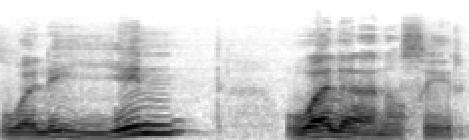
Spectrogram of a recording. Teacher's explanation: Fusionamos el ya, fusionamos el tanwin en la waw y se convierte en una waw reduplicada con gunna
